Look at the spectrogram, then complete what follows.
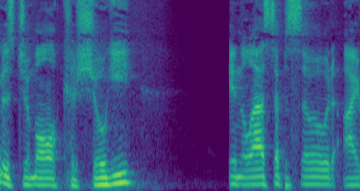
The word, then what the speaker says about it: Khashoggi: His name is Jamal Khashoggi. In the last episode, I pronounced it as Khashoggi. I apologize for pronouncing it wrong. The correct pronunciation is Khashoggi.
